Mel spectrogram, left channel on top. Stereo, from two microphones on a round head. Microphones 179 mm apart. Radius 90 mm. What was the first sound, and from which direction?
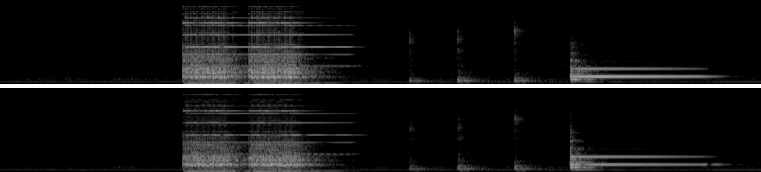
A phone ringing, 50° left (ahead or behind).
